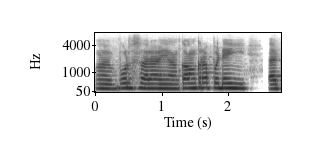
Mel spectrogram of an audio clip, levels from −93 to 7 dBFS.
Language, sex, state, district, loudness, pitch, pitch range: Marwari, male, Rajasthan, Churu, -15 LUFS, 230 Hz, 220-240 Hz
